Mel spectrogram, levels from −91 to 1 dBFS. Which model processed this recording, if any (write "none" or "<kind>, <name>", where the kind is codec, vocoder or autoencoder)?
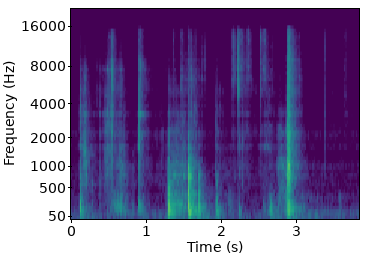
codec, SNAC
